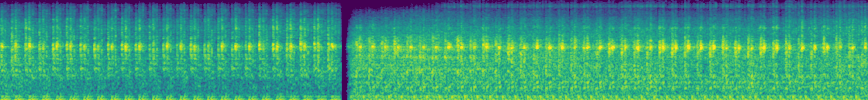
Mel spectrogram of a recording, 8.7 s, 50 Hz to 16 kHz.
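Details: 2007 Arctic Cat 700 diesel ATV after fuel filter replacement and priming, started after glow plug light off: catches and settles into steady even chug about two and a half beats a second; healthy idle, no misses.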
